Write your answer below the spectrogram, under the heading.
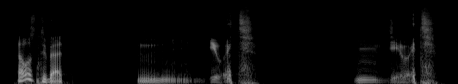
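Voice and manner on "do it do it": slow, whispered, evil emperor voice. Doing an impression a viewer asked for in chat, channeling Palpatine. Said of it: "channel my inner Palpatine here".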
